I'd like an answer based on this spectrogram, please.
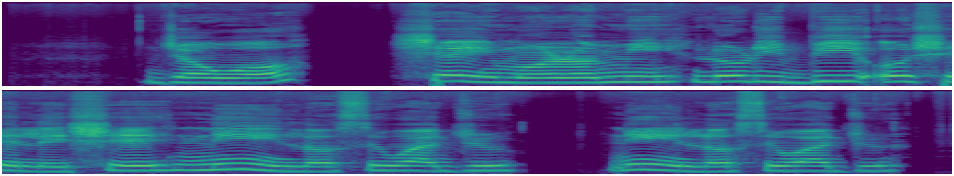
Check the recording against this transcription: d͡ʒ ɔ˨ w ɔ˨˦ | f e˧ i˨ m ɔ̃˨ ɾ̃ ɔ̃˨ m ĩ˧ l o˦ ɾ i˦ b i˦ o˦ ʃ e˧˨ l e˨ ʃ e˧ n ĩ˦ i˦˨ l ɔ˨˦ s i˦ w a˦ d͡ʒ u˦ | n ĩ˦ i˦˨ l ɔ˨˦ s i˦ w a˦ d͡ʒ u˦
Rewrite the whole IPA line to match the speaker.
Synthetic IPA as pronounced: d͡ʒ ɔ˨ w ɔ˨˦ | ʃ e˧ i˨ m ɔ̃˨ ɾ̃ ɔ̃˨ m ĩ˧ l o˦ ɾ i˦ b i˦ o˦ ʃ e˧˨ l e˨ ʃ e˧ n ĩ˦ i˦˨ l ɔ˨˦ s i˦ w a˦ d͡ʒ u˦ | n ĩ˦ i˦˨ l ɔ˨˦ s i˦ w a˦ d͡ʒ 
